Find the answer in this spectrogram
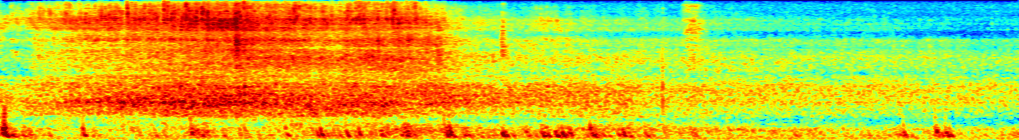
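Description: Wind buffeting an outdoor microphone in irregular low thumps. A swell of rushing noise rises and fades over the first four seconds or so.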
